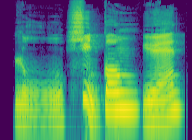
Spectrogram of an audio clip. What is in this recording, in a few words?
luxungongyuan, Chinese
